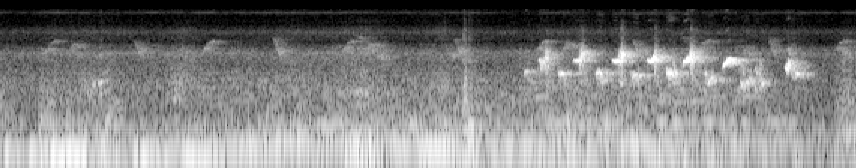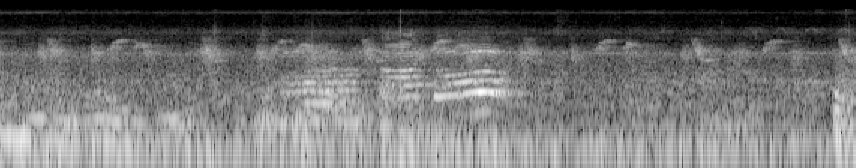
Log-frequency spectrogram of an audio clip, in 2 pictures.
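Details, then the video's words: Yellow-vented bulbul lure calls meant to get silent birds to respond: a low rumble at first, then a dense burst of sharp, high chirps, and later a shorter string of lower chirping notes. "Pancingan Burung trucuk malas bunyi auto nyaut"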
